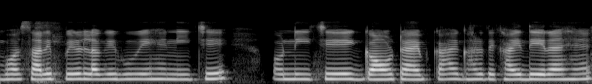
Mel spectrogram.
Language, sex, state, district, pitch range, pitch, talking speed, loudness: Hindi, female, Uttar Pradesh, Hamirpur, 235-245 Hz, 240 Hz, 190 wpm, -16 LUFS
